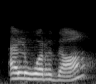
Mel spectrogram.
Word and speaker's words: الوردة: So the pronunciation goes Al-Warda, Al-Warda بشقة.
